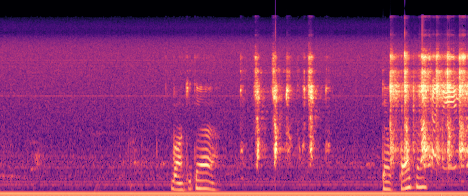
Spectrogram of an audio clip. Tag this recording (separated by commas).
Speech, Music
